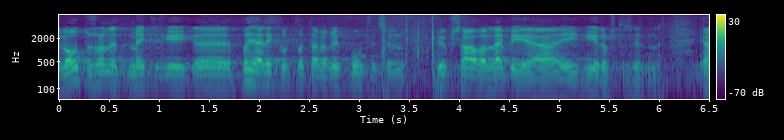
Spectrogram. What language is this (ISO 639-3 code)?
est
